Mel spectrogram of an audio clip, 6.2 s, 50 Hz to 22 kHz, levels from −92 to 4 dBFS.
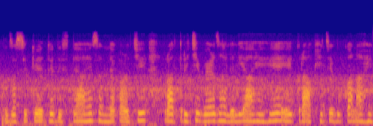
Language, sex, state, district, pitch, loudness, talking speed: Marathi, female, Maharashtra, Washim, 215 Hz, -20 LUFS, 145 wpm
